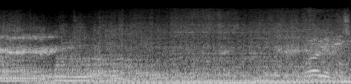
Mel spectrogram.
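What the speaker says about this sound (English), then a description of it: "Is that srt4? That thing sounds so insane." A Dodge Neon SRT-4 races a Pontiac G8 on a public road: loud, close engines rev hard while tires squeal in rising and falling whines throughout, with voices faintly underneath.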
